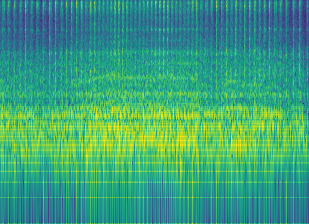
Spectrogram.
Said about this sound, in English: So I'm just going to go a straight stitch.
